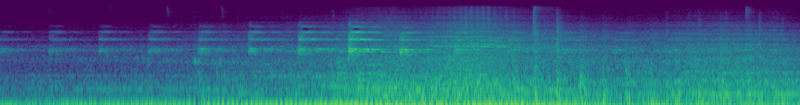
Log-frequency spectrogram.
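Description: MBTA commuter rail diesel locomotive passing close by, its bell ringing about every two-thirds of a second through the first half. The engine rumble builds to its loudest about five to seven seconds in as the locomotive goes by, then passenger coaches roll past with wheels clacking over the rail joints.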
